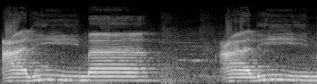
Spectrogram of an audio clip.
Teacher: mengganti tanwin nasab atau fathatain pada saat wakaf dengan Alif yang dipanjangkan dua harakat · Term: Mad Iwat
